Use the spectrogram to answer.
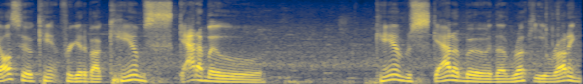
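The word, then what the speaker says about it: Skattebo: And in addition to to Jackson Dart, we also can't forget about Cam Scataboo.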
